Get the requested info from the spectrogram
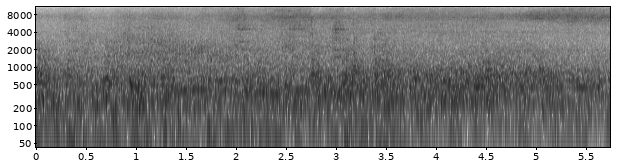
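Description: Kintetsu 21000 series Urban Liner Plus limited express train departing, its cars running past close by with steady wheel and running noise as it pulls out of the platform.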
